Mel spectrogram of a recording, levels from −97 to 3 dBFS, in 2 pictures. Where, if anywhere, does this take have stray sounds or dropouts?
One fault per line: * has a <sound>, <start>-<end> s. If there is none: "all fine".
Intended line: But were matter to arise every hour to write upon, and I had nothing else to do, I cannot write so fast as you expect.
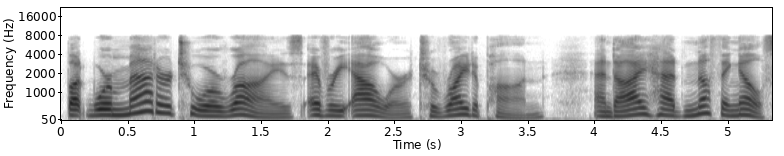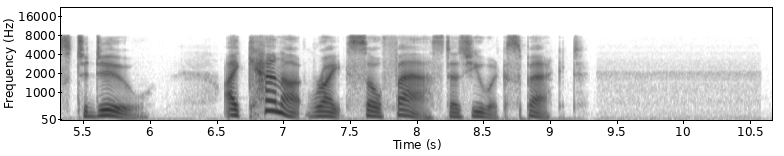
all fine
